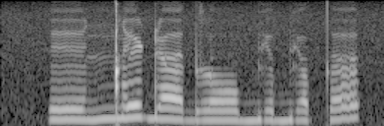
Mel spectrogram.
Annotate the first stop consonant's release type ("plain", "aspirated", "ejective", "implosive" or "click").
click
